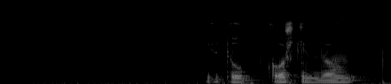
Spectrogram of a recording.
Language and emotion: Russian, neutral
